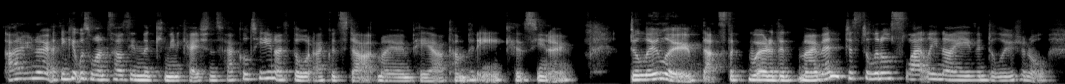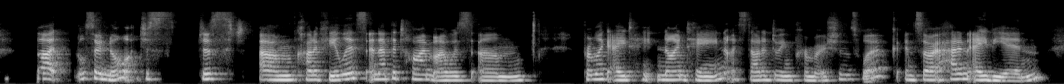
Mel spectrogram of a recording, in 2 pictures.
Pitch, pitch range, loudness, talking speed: 205 Hz, 190-240 Hz, -16 LUFS, 205 wpm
